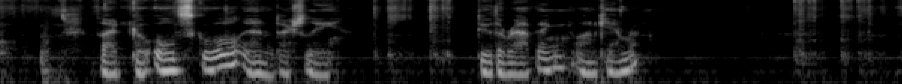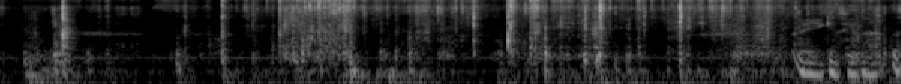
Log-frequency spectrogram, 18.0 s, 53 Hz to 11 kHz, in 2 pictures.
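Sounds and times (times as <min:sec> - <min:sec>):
plastic shrink-wrap crinkling: 0:09.8 - 0:18.0.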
